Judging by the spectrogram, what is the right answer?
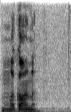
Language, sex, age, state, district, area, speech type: Kashmiri, male, 18-30, Jammu and Kashmir, Kulgam, rural, read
